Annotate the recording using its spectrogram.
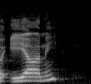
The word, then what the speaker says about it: Ianni: Candidate number two, Marco Ianni. Have I pronounced that right? – Yes.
